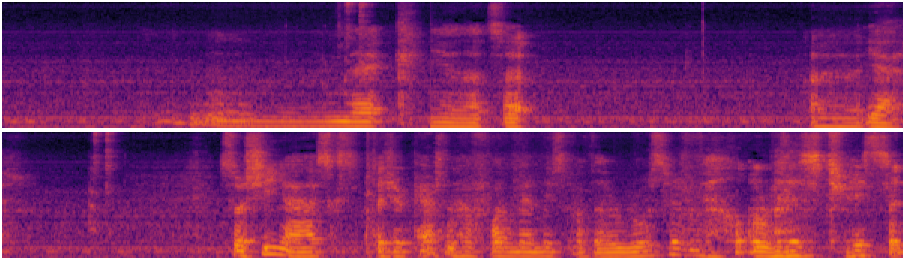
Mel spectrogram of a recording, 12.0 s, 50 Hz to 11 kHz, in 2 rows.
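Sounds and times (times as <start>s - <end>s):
faint room hum: 0.0s - 12.0s
man humming: 1.0s - 2.9s.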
